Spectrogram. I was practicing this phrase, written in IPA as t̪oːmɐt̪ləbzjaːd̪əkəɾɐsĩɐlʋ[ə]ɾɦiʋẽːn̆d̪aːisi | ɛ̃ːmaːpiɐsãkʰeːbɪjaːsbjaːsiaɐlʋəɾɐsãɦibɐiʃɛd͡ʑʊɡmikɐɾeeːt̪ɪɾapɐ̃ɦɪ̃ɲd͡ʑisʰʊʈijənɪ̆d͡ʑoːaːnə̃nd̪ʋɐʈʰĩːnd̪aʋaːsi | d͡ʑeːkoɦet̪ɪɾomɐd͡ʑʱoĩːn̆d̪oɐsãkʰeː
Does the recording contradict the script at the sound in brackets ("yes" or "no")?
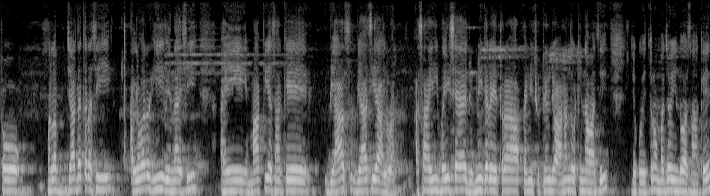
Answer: no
